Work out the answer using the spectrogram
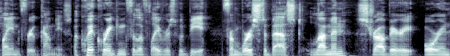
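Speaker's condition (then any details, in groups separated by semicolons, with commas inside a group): No condition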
